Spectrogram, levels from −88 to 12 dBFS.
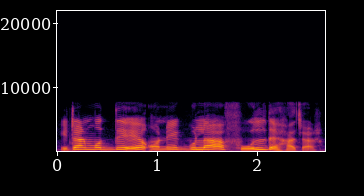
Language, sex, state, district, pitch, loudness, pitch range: Bengali, female, Assam, Hailakandi, 290 Hz, -14 LUFS, 270-300 Hz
